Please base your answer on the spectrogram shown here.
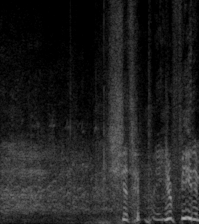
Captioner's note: audience laughs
